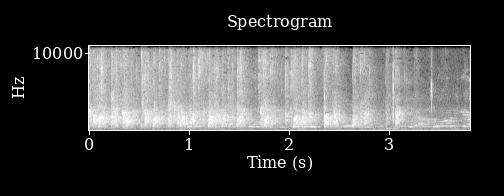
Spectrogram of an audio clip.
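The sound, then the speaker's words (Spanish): An audience gives a loud round of applause to God during a morning service, a dense wash of many hands clapping at a moderate, even level, with voices murmuring and calling out underneath throughout. “Vamos a dar un fuerte aplauso a nuestro Dios en esta mañana.”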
